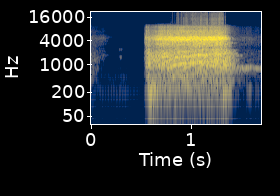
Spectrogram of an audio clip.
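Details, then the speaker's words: Maruti Suzuki Omni MPFI that stopped while driving with a small noise, now won't start: short, fast, even starter whir spinning far too freely with no compression pulses; broken timing belt. "ഒന്നുകൂടെ അപ്പൊ ഇപ്പൊ നമുക്ക് ആ ഒരു free കറക്കമാണ് കിട്ടുന്നത് means അതായത് നമ്മൾ സാധാ സ്റ്റാർട്ട് ചെയ്യുന്ന പോലുള്ള സൗണ്ട് അല്ല കിട്ടുന്നത് അപ്പൊ അതിനർത്ഥം ഇതിന്റെ ടൈമിംഗ് ബെൽറ്റ് ഇതിനകത്ത് പൊട്ടിയിട്ടുണ്ട്"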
